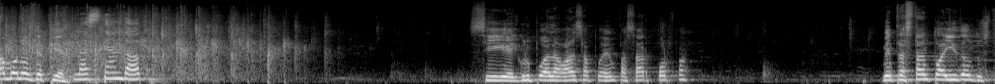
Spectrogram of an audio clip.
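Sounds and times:
speech: 0.0s - 1.7s, 4.8s - 7.0s, 8.8s - 9.9s
audience applause: 0.0s - 3.4s.

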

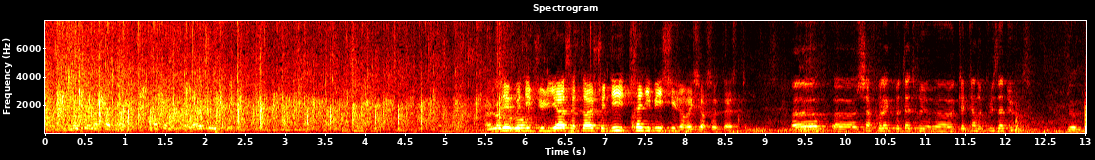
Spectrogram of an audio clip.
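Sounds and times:
audience applause: 0.0s - 6.2s
speech: 5.6s - 13.0s.

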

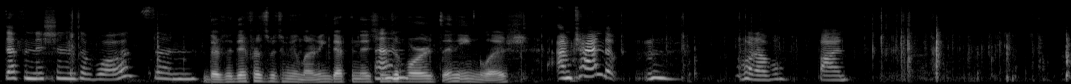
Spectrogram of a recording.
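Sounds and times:
speech: 0.1s - 8.6s
paper crinkling: 6.7s - 10.6s.

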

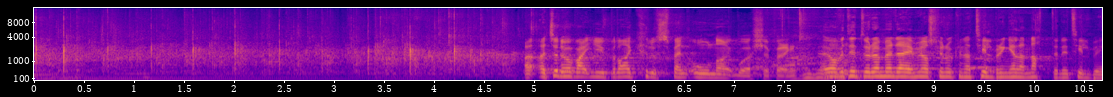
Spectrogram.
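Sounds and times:
audience applause: 0.0s - 7.4s
speech: 4.9s - 10.6s.

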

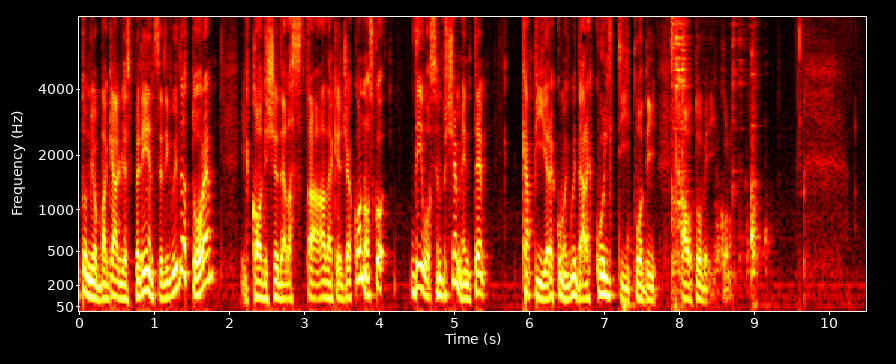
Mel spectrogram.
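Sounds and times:
speech: 0.0s - 9.0s
drinking glass falling over: 7.9s - 9.2s.

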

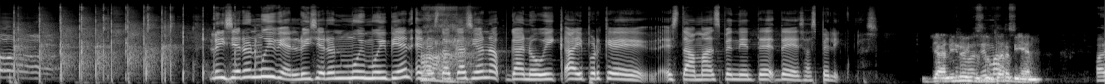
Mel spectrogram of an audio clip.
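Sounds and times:
small group clapping: 0.0s - 3.0s
speech: 2.1s - 11.0s.

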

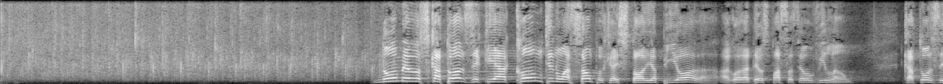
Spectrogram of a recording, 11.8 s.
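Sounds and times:
audience applause: 0.0s - 5.0s
speech: 4.7s - 10.7s, 11.3s - 11.7s.

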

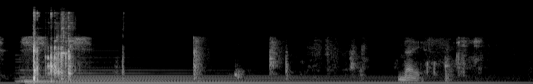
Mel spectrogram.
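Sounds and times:
glass shattering: 0.3s - 0.9s
glass pieces tinkling as they settle: 0.4s - 0.8s
speech: 4.0s - 4.6s.

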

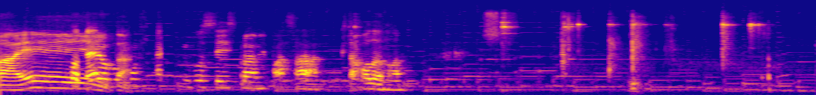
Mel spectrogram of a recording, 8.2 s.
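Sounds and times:
speech: 0.0s - 5.1s
APA 82 beer bottle and cap clinking while opened: 3.4s - 3.7s, 4.8s - 7.9s.

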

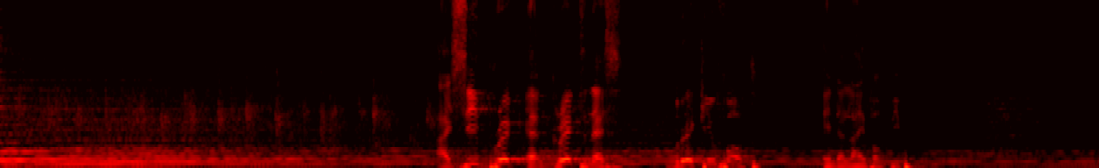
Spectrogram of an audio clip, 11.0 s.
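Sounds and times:
audience clapping: 0.0s - 4.9s
speech: 4.4s - 9.2s.

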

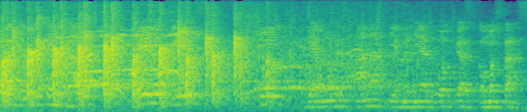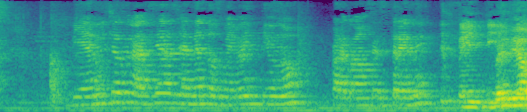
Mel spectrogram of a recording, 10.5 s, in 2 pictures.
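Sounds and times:
applause for a guest: 0.0s - 5.3s
speech: 6.1s - 10.5s.

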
